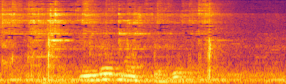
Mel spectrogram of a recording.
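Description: A few light metal clinks from a chain dog leash being handled.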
